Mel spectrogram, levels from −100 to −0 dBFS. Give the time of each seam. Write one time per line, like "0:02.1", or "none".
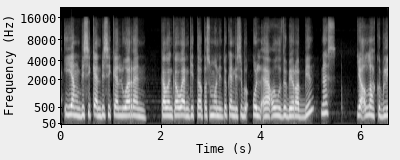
0:05.1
